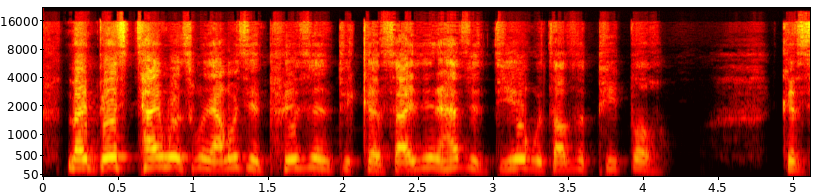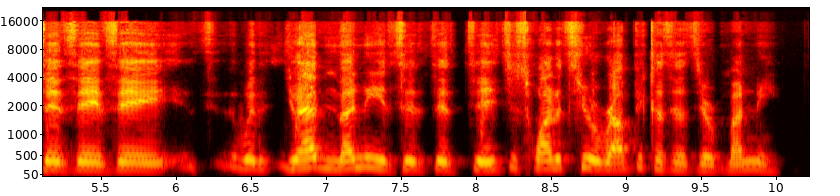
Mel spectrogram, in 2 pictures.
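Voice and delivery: speaking with a lisp. After explaining how he does the voice, the speaker talks as Mike Tyson. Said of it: "how do I talk that way?".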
